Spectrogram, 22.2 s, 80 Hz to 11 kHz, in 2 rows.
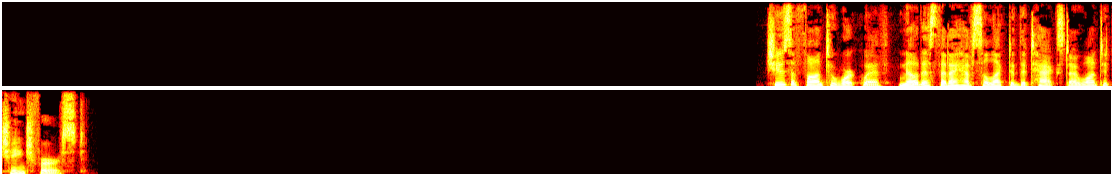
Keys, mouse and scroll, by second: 0.7 click, 0.9 click, 2.4 click, 3.2 click, 3.4 click, 4.0 click, 4.1 click, 4.3 click, 6.1 click, 7.1 click, 12.9 click, 15.1 click, 20.3 click.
